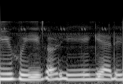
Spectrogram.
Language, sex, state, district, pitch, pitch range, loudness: Hindi, female, Goa, North and South Goa, 230 Hz, 225-240 Hz, -12 LUFS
